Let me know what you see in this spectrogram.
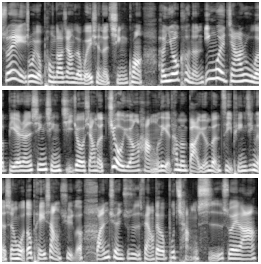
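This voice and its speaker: Her tone animated and her intonation lively, a woman talks at a fairly quick pace with hardly any pauses. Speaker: podcast host. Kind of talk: casual solo podcast talk.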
